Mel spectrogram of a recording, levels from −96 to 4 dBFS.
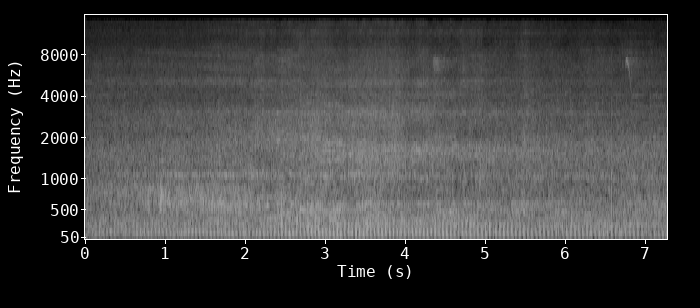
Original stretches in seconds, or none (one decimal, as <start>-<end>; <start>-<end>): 0.0-2.0; 5.1-5.9; 6.7-7.3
